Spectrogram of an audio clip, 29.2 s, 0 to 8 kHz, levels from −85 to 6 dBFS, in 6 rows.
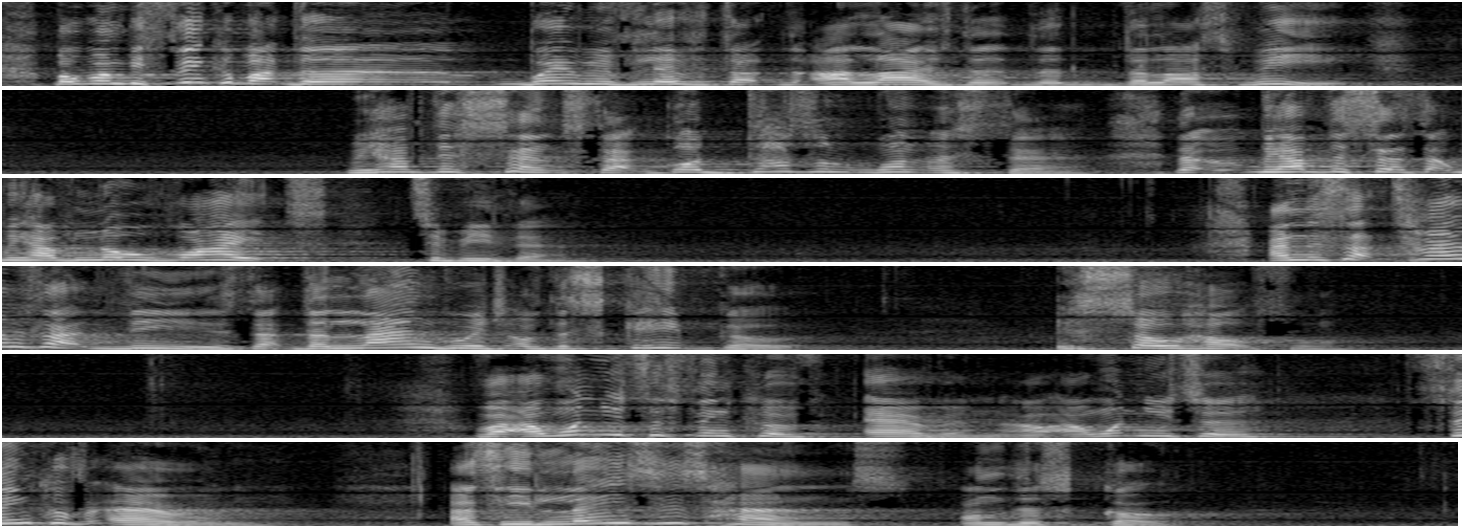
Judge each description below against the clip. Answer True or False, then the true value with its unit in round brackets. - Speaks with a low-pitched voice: False (185 Hz)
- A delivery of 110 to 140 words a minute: False (160 wpm)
